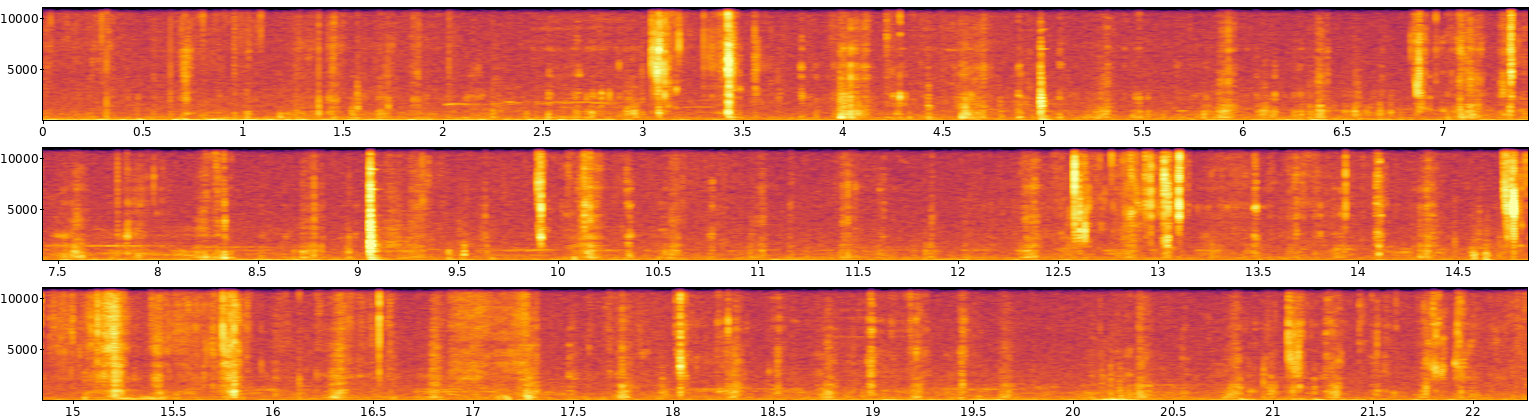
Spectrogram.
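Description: A person eating close to the microphone: wet chewing and irregular crisp crunches and clicks of raw leafy vegetables and fish laab.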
